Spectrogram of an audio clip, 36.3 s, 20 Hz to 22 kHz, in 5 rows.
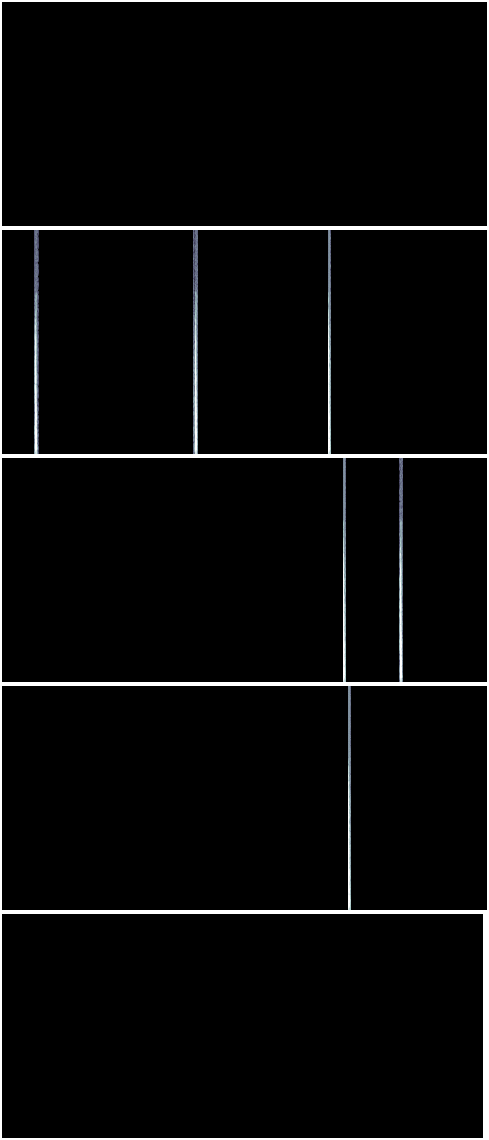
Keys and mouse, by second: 0.4 click, 1.6 click, 2.8 click, 4.8 click, 6.3 click, 7.2 click, 9.2 click, 9.9 click, 11.3 click, 12.8 click, 14.4 click, 16.7 click, 18.2 click, 20.2 click, 22.4 click, 23.9 click, 25.0 click, 26.2 click, 29.0 click, 31.0 click, 33.2 click, 35.4 click.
